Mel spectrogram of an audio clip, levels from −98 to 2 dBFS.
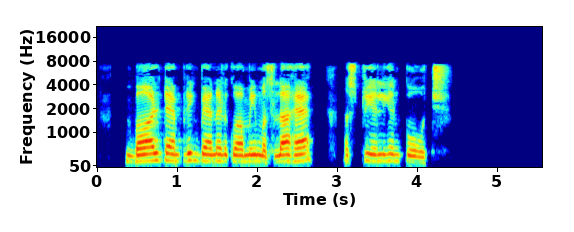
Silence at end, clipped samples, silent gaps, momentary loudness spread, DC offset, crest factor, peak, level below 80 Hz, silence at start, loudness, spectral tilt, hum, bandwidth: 1.2 s; under 0.1%; 2.72-2.86 s, 3.01-3.08 s; 13 LU; under 0.1%; 18 dB; -2 dBFS; -64 dBFS; 0.35 s; -18 LUFS; -3 dB/octave; none; 7.8 kHz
